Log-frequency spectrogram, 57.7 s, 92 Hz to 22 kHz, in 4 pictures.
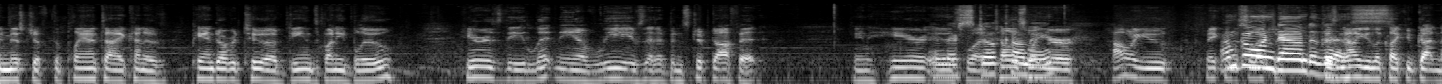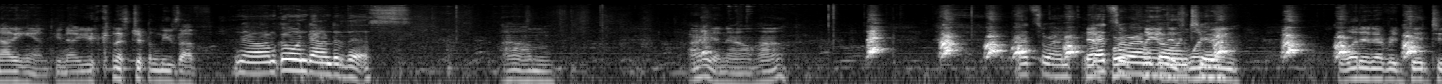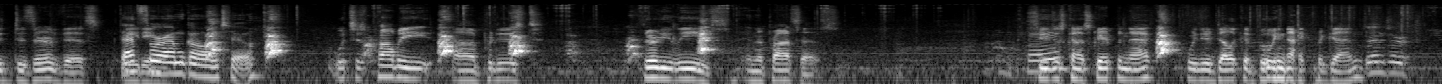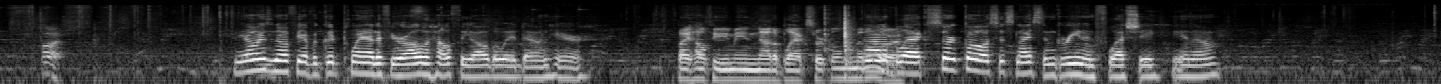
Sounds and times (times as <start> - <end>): Inside, small room: 0.0 - 57.6
Speech: 8.6 - 10.6, 24.6 - 26.8.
